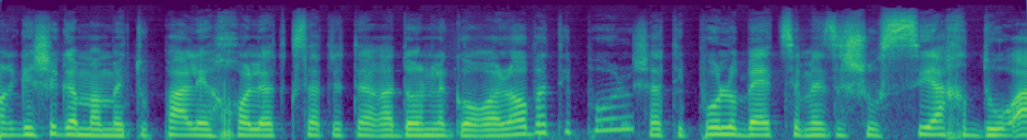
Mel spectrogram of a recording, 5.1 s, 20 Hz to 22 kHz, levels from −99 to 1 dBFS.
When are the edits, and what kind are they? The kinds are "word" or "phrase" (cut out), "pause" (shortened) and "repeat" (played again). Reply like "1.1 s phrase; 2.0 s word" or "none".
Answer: none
